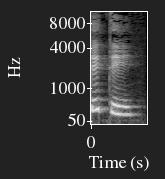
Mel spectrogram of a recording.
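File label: "teter", French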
